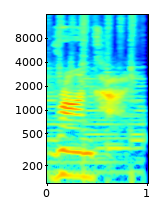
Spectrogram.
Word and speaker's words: rhonchi: Pronunciation, rhonchi.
